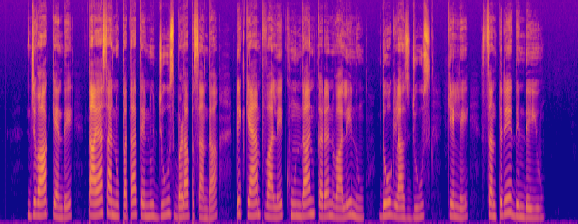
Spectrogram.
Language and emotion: Punjabi, neutral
